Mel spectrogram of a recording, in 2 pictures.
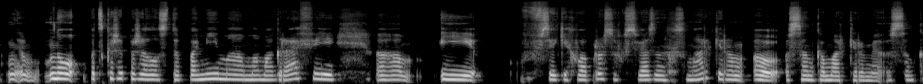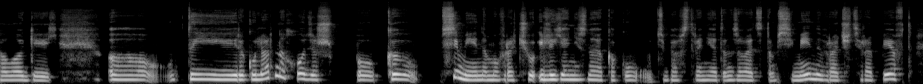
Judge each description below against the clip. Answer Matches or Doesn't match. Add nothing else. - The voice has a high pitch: Matches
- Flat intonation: Matches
